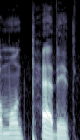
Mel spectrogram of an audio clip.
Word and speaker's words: Montparis: Har du sett uttalen fint nu? Det där var ett uttal vi jobbade med hela säsongen ju. Han sa själv att det skulle vara Montparis, precis.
